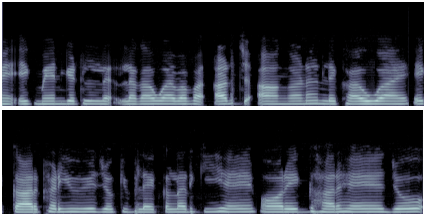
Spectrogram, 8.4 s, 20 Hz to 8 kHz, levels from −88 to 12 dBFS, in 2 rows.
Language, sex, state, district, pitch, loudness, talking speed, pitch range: Hindi, female, Maharashtra, Aurangabad, 215 Hz, -18 LUFS, 200 wpm, 215-225 Hz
